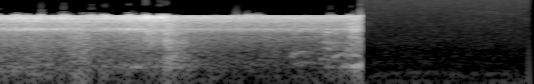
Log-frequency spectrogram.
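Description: CNC plasma cutter torch cutting aluminium sheet: a loud, steady hiss that cuts off suddenly about three-quarters of the way through.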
